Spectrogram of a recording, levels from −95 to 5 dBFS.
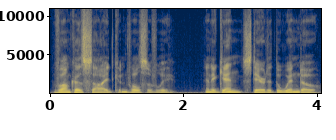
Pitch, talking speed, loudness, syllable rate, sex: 100 Hz, 135 wpm, -16 LUFS, 5.1 syllables/s, male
